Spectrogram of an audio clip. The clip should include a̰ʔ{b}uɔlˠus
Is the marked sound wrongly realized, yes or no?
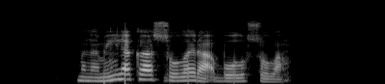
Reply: no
